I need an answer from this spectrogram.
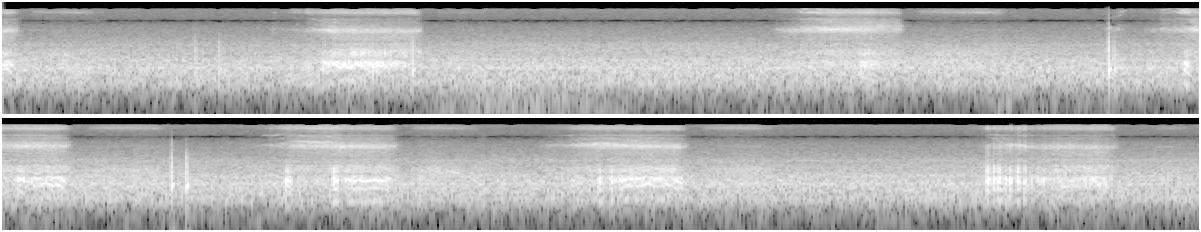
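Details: Sleeping French Bulldog FICA snores steadily, with five or six rough, wheezy bursts spaced about two seconds apart and a few soft clicks between them against low room hiss.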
